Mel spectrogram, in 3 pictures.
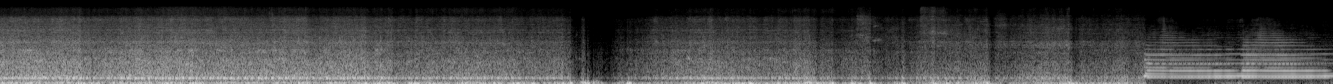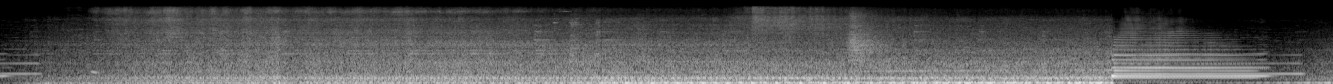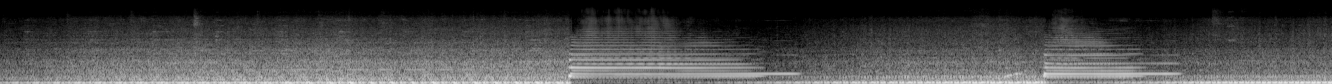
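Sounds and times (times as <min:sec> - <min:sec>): locomotive air horn blasts: 0:11.4 - 0:13.8, 0:24.4 - 0:26.5, 0:32.3 - 0:34.8, 0:36.7 - 0:38.6
locomotive engine rumble: 0:13.4 - 0:39.9.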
